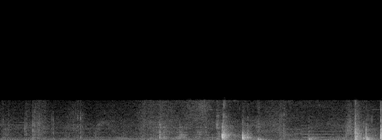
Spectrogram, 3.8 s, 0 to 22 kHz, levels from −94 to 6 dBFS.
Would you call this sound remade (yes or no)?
no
